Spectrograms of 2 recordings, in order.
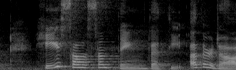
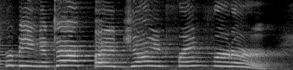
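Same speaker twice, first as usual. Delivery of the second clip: high, louder squealing cat voice; panicked cats; 14 semitones higher, 6 dB louder than usual. A narrator's reading. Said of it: "cried the cats".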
